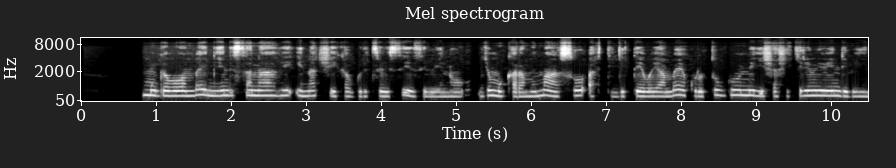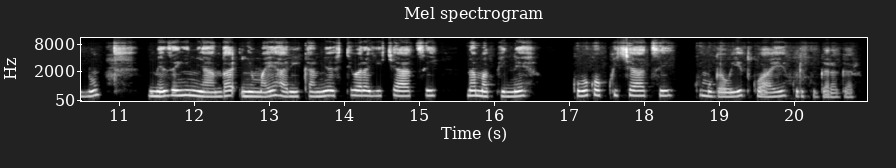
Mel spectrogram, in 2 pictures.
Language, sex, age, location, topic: Kinyarwanda, female, 18-24, Kigali, health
